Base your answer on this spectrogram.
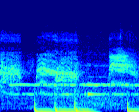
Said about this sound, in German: überall an seinem Anwesen Raben postiert, die bei jeder Bewegung in der Nähe des Hauses Lärm veranstalteten, was sein Eindringen unmöglich machte.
